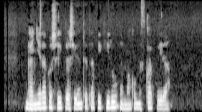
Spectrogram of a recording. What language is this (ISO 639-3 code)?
eus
